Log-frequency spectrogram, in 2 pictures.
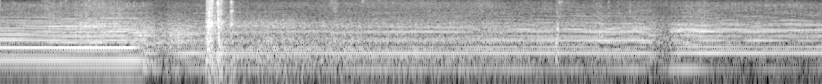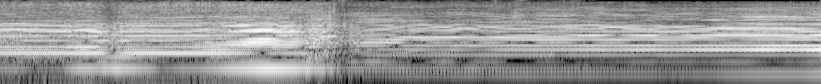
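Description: Film score music: sustained low string-like notes held as a drone chord, which moves to new notes about a second in and again near six seconds. A single sharp click sounds about a second in.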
